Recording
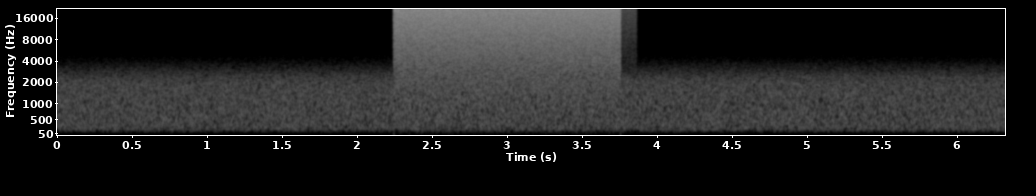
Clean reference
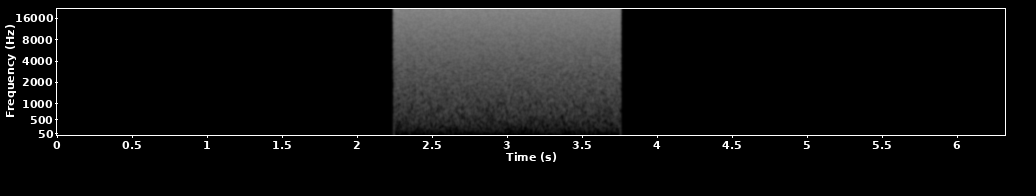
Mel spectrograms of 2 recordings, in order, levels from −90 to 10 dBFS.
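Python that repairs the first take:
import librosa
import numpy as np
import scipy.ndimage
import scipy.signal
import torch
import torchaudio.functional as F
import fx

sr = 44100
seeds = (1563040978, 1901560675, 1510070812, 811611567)

y = fx.noise_reduce(x, sr, print_start_s=5.34, print_end_s=5.84, reduce_db=30.0)
y = fx.fix_echo_inverse(y, sr, delay_ms=107, level_db=-24.0)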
